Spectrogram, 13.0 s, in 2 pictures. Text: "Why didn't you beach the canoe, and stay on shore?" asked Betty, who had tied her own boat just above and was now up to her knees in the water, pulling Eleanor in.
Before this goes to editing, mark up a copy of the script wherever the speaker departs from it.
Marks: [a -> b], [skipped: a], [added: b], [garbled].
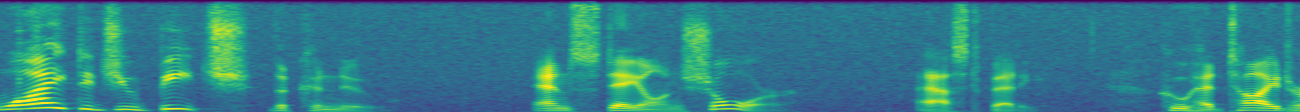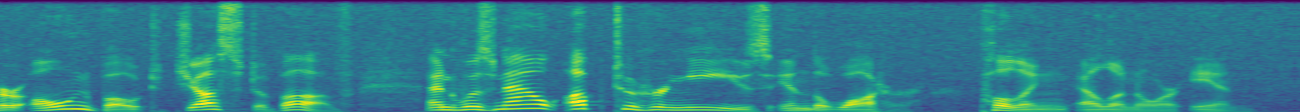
"Why [didn't -> did] you beach the canoe, and stay on shore?" asked Betty, who had tied her own boat just above and was now up to her knees in the water, pulling Eleanor in.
